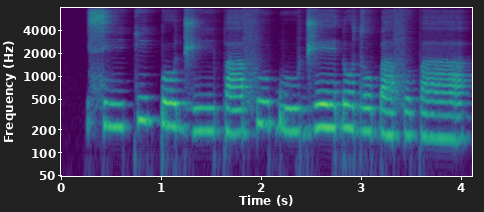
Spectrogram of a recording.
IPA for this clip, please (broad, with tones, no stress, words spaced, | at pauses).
siː˨ki˦ k͡po˦d͡ʒiː˨pa˨˦ fu˦ɓuː˨d͡ʒeː˦ɗo˦ do˦ɓa˨ fʊ˨paː˨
